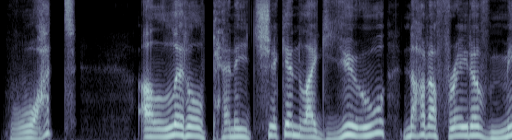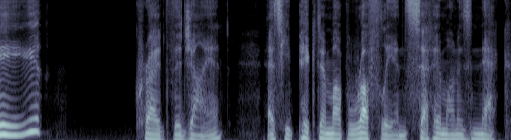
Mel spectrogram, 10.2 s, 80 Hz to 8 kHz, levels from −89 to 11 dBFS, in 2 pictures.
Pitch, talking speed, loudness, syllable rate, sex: 145 Hz, 150 wpm, -19 LUFS, 4.1 syllables/s, male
